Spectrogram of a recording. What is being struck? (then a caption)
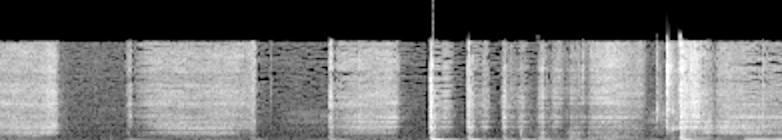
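Small light wooden coffin-shaped box with grooved lid. A dry paintbrush is brushed back and forth across the grooved lid of a small, hollow, unfinished light-wood coffin-shaped box with its lid closed. The strokes make soft, bright rasping sweeps with a few sharper, louder scratches. A steady low hum sits underneath throughout.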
